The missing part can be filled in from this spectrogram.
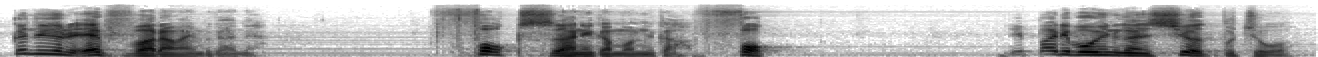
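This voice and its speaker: Animated man giving a lecture. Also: medium pitch, moderate pace. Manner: rhetorical questions, demonstrates sounds. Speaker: public lecturer. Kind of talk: public lecture on Korean script.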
